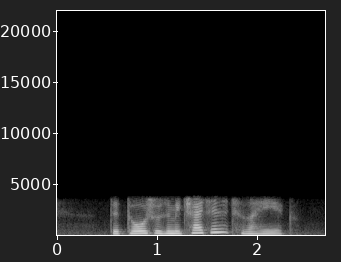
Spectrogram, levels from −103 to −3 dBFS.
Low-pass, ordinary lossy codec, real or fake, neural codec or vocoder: 3.6 kHz; Opus, 24 kbps; fake; codec, 16 kHz, 0.2 kbps, FocalCodec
